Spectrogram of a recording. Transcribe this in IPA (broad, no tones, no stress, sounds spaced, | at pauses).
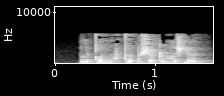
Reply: l ɘ t̪ o n u x t̪ ɵ d̪ ɵ ʃ ɔ ʈ u ɦ ʌ ʃ ɳ ɘ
